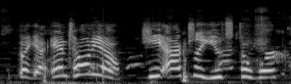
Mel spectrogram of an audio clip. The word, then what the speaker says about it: Antonio: Oh, Anthony!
